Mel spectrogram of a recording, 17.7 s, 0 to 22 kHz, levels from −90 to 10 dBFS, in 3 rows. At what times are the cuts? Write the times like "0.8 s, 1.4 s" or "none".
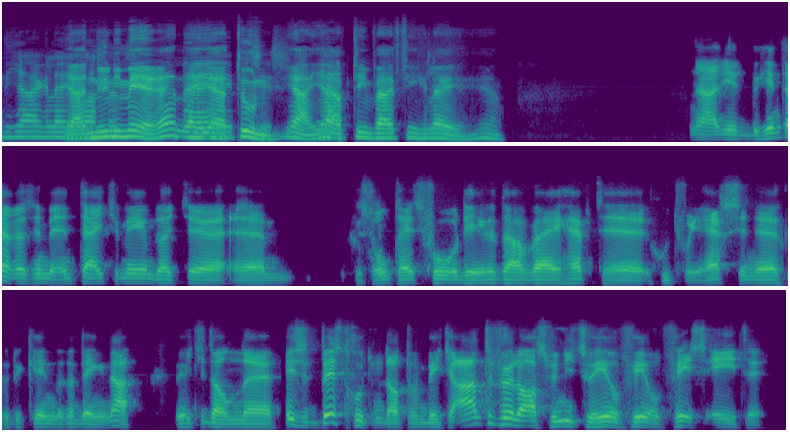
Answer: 11.7 s, 13.9 s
